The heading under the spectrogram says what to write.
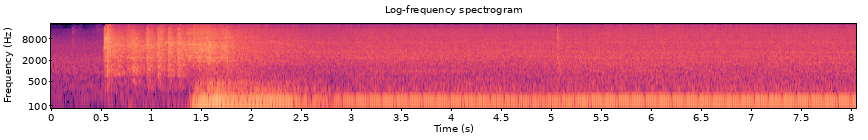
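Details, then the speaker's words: Infiniti/Nissan VQ37 (Q50/G37/370Z) just after a serpentine belt replacement with a Gates K070795 belt: a short crank and quick catch with a brief flare, then a steady, even idle with no belt squeal or chirp; normal start and idle. "Well, let's fire it up, make sure nothing blows up."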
